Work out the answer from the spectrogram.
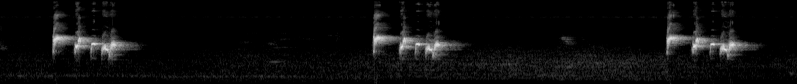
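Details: Red-whiskered bulbul song, played as a decoy or to excite caged birds: three short bright warbled phrases, each a quick run of slurred whistled notes falling slightly, repeated about every three seconds, with quiet between.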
